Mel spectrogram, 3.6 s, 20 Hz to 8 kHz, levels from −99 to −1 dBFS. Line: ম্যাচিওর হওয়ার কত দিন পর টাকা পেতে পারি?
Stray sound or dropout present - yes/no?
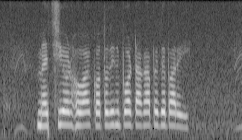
no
